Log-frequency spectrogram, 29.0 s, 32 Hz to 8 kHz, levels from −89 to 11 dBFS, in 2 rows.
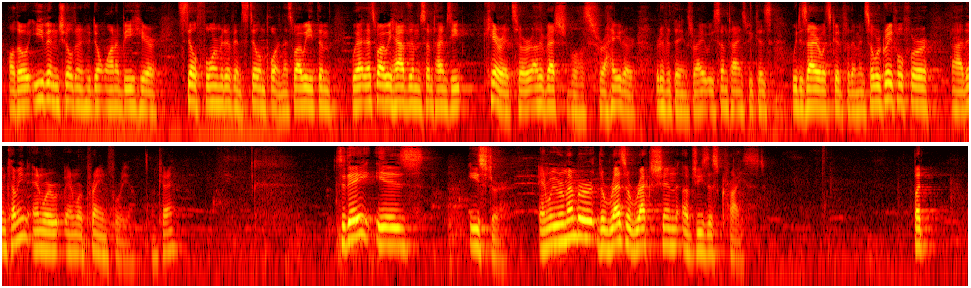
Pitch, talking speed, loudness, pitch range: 135 Hz, 155 wpm, -22 LUFS, 120-150 Hz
